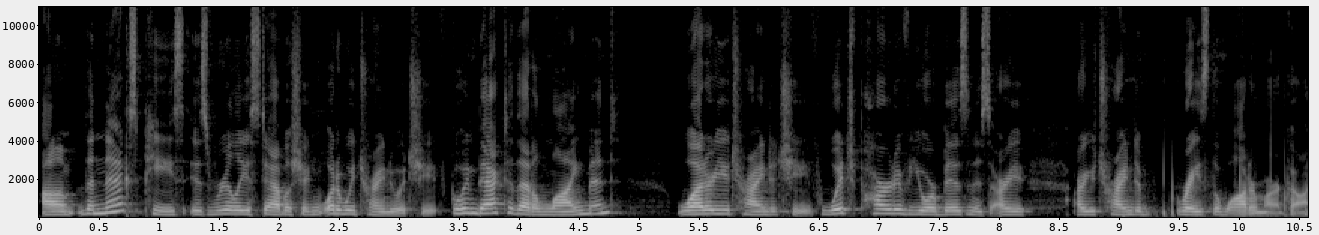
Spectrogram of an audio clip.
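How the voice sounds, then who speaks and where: A woman speaks at a fairly quick pace with a medium pitch and ordinary pitch variation. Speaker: executive coach. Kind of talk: presentation to audience. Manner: fast.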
